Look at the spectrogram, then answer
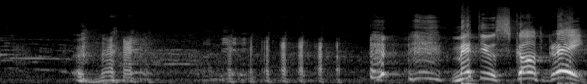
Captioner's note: audience cheers and applause; announcer laughing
